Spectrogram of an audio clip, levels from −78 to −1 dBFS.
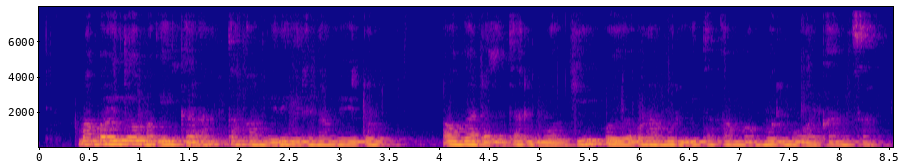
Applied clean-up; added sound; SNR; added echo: neural separator model SepFormer DNS4.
